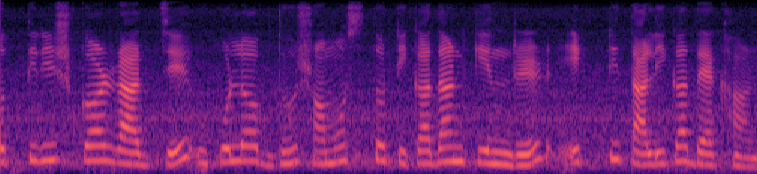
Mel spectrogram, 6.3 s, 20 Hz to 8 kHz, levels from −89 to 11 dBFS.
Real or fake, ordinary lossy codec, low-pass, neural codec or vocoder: real; none; none; none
